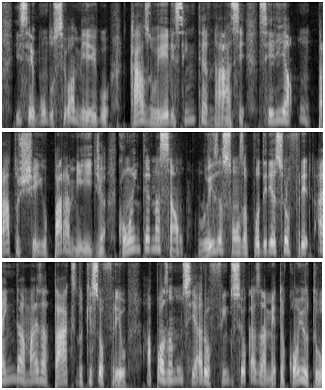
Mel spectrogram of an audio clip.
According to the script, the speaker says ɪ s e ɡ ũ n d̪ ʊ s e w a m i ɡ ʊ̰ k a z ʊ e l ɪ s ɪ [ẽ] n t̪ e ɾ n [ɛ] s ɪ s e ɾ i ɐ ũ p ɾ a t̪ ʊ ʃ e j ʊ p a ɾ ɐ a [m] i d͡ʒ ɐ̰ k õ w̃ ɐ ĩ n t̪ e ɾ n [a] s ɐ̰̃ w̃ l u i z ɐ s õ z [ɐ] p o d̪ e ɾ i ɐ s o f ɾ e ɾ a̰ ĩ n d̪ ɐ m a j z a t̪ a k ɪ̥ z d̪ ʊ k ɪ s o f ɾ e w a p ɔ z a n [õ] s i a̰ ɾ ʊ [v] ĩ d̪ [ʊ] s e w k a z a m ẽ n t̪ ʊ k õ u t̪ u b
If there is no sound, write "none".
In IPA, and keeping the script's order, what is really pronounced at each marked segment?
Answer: ĩ, a, m, a, ɐ, ũ, f, ʊ

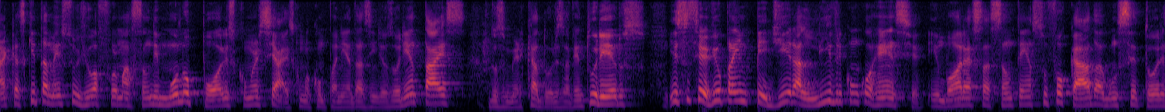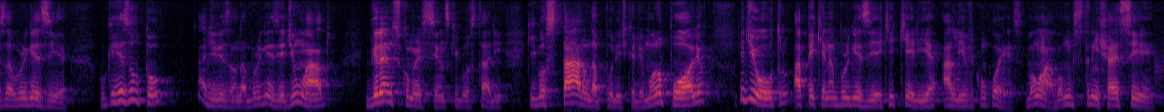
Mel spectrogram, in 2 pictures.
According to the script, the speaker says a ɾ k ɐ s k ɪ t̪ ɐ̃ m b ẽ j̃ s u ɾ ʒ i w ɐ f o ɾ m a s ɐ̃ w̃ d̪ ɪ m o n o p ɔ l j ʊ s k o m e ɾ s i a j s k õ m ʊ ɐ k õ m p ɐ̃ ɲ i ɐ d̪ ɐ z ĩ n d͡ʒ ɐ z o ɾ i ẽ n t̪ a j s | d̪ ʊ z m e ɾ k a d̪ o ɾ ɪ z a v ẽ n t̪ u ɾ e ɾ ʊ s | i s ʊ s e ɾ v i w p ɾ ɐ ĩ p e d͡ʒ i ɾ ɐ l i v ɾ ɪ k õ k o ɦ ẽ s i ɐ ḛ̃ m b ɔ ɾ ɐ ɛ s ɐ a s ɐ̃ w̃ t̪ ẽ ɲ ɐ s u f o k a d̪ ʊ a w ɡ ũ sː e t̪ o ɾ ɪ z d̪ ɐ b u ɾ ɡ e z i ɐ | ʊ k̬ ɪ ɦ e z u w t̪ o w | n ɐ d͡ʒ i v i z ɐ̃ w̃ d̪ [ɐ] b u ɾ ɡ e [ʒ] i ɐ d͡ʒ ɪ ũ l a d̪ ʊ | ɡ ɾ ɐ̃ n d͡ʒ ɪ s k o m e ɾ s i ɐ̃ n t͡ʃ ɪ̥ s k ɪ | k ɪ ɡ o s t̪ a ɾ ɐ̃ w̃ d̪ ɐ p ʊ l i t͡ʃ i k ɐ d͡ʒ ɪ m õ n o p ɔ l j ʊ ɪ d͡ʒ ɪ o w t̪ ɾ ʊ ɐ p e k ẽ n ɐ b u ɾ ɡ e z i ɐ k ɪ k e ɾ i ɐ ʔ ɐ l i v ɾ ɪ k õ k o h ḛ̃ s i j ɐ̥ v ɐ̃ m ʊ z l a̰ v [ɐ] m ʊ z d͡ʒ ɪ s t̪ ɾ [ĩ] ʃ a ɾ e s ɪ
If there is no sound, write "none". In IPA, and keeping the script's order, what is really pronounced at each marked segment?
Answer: ɐ, z, ɐ̃, ĩ

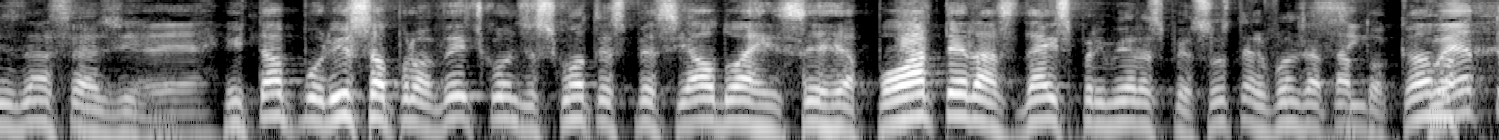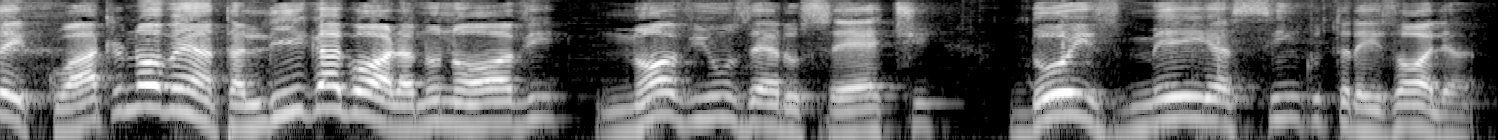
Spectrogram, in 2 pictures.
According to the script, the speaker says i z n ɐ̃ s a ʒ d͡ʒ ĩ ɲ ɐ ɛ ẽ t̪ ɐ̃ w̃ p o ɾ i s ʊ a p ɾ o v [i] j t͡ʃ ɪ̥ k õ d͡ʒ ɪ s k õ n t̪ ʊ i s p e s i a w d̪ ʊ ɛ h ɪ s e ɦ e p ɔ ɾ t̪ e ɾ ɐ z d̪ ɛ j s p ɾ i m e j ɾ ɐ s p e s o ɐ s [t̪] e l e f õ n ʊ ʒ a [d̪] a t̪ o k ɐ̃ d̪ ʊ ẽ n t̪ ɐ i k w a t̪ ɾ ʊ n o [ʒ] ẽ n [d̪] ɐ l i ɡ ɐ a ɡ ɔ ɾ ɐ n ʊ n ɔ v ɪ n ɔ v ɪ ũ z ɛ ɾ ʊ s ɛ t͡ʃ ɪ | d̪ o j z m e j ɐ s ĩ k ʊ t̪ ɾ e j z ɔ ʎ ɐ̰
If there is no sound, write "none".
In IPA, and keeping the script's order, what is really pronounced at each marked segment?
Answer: e, t̪, t̪, v, t̪

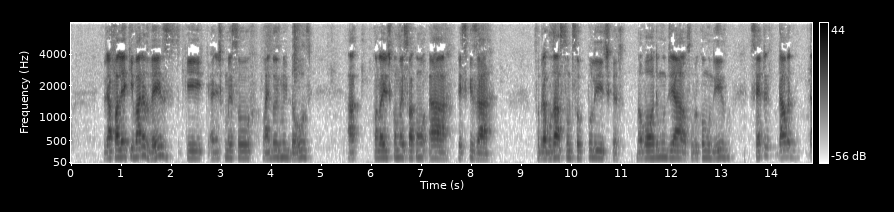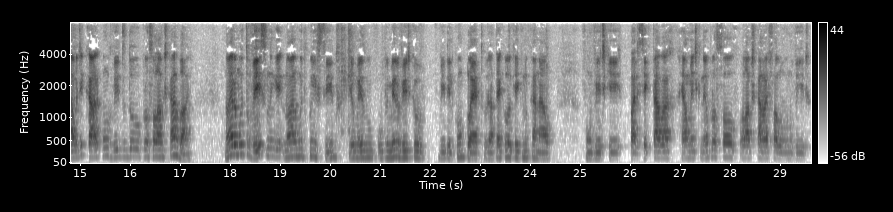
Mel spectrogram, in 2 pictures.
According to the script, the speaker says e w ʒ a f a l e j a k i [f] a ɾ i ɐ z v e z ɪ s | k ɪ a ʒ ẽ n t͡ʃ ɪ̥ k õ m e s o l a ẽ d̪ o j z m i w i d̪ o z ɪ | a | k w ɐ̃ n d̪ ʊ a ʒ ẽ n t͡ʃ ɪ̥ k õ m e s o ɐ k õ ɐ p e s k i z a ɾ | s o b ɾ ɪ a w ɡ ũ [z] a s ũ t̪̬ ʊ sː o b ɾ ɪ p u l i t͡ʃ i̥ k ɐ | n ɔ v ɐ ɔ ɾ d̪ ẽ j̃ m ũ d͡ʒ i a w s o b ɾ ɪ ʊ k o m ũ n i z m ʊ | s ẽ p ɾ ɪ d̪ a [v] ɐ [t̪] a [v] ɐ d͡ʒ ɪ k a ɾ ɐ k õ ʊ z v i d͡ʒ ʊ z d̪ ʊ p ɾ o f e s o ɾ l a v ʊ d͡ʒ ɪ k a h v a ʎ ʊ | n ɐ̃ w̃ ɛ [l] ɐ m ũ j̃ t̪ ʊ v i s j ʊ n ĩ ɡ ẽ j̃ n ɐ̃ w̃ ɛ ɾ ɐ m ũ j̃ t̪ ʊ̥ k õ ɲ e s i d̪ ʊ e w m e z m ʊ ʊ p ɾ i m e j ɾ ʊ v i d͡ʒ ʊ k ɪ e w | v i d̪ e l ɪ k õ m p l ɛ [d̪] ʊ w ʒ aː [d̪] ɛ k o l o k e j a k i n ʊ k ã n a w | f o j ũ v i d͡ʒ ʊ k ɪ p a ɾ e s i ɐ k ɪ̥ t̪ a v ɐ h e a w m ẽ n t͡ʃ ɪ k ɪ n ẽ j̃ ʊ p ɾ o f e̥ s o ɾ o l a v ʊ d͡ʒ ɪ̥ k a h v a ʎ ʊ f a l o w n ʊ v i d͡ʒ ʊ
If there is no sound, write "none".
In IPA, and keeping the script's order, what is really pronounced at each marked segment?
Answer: v, z, v, d̪, v, ɾ, t̪, t̪

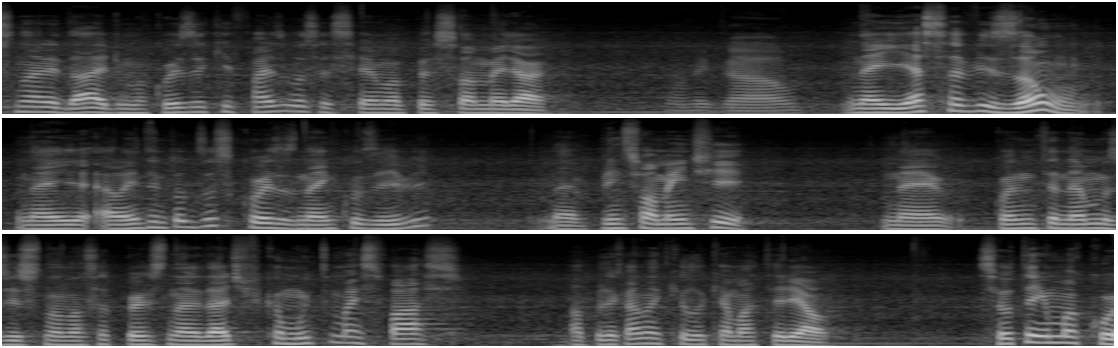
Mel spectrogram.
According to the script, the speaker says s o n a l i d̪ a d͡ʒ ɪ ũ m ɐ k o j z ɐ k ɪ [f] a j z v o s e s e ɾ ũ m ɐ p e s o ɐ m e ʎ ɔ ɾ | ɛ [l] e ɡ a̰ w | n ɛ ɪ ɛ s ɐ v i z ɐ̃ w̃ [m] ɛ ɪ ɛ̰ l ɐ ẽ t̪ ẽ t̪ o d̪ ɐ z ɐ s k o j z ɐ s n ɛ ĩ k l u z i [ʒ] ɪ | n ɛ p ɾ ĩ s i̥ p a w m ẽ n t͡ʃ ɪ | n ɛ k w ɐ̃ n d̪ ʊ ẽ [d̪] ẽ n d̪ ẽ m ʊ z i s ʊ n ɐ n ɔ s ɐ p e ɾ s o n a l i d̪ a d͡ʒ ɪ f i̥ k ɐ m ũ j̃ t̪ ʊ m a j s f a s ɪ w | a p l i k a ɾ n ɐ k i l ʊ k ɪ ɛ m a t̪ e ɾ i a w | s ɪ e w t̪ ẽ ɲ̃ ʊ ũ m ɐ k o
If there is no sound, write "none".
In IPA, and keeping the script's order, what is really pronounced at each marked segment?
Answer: f, l, n, v, t̪

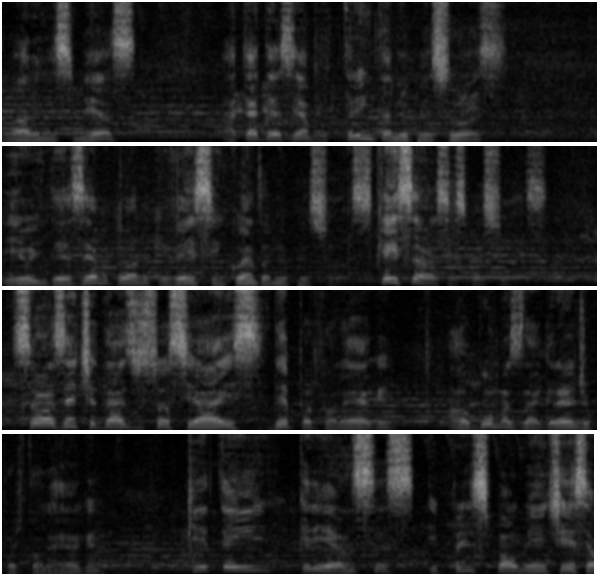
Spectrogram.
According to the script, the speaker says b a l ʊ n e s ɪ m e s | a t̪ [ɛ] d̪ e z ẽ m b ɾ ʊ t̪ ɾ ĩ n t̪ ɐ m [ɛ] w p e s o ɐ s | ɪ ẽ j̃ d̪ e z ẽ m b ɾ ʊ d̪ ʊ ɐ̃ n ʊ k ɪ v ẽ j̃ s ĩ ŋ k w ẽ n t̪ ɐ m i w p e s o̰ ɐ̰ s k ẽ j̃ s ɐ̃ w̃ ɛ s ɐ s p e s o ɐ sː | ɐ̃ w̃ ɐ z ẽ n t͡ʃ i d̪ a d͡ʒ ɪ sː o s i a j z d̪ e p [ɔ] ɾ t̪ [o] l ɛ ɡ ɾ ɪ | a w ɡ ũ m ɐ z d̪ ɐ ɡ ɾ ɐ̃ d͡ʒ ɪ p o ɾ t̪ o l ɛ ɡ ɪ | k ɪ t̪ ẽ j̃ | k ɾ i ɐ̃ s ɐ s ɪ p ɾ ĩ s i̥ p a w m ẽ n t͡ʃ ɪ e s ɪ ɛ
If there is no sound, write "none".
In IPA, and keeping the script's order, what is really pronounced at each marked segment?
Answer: ɛ, i, o, o

